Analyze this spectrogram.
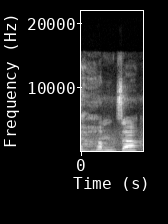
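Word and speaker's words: همزة: And Hamza. How will pronounce the Hamza? Hamza pronounced from the bottom part of throat.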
